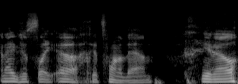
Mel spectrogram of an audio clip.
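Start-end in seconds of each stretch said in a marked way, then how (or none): 0.6-1.5 put-on annoyed grumbling mutter. Speaker acts out their own reaction to a goofy kid taking orders, imitating an annoyed mutter. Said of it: "sometimes I'm even annoyed".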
